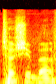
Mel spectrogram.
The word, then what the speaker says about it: Toshiba: You know, I worked for Toshiba for 14 years.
